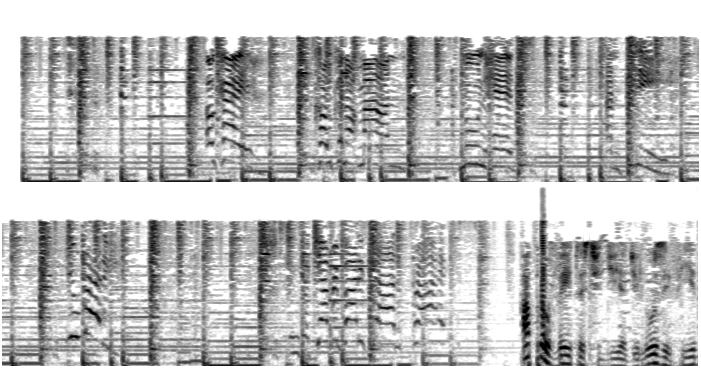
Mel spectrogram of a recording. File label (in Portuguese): Páscoa Neutra Masculino; Telemensagens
